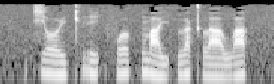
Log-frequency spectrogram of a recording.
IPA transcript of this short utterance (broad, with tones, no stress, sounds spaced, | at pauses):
t͡ɕ ɤː˩˦ j kʰ r i˨˩ ʔ f ɤː˦˥ k̚ m a˨˩ j ʔ ɯ˥˩ a̯ kʰ l aː˧ w a˦˥ t̚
